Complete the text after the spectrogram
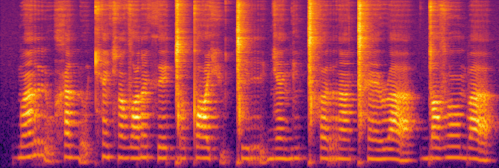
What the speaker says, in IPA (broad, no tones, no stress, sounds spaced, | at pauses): b ã r ṵ x a n o̰ cʰ ɛ̃ ç ã zˤ ʌ ɾ ĩ θ e ɡ͡ǀ u tˤ a ç ṵ ǀ i r ḭ ɟ ɛ̃ ɡ ĩ ǀʰ ʌ r ã ǀʰ ɛ̃ ɹ a | ɟ a zˤ ũ b a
